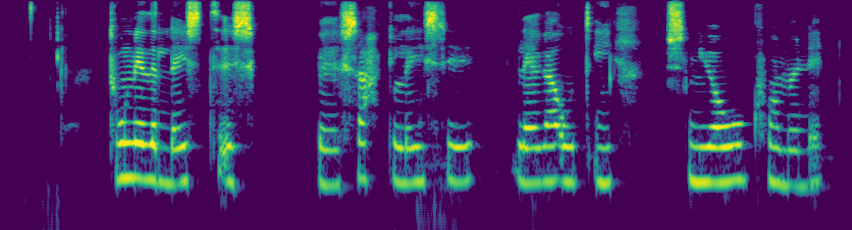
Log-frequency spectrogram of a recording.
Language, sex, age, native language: Icelandic, female, 12, Icelandic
